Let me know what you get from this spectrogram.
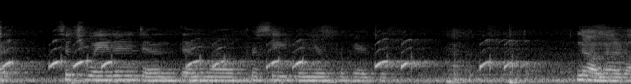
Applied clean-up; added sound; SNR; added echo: none; Motor vehicle (road) / Siren; 5 dB; reverberation time 0.9 s.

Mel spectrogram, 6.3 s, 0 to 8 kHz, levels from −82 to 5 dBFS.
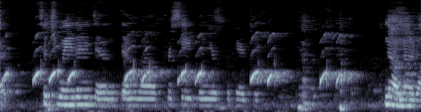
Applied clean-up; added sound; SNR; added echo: classical method WPE with log-MMSE.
